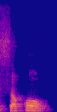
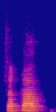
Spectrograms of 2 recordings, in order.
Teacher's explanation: Sa nipis, qaf tebal. Saqar. Ra dia bunyi kan sebab dia punya takrir tu.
